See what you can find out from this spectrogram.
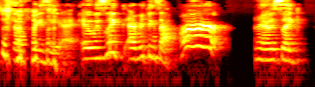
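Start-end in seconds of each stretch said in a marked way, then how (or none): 2.2-2.8 a sudden high yelp of overload; shrill overwhelmed yelp. Retold or imitated. Hearing the news overwhelms her, high yelp. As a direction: squeak out the panic.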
